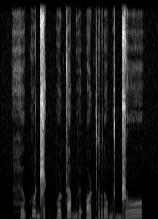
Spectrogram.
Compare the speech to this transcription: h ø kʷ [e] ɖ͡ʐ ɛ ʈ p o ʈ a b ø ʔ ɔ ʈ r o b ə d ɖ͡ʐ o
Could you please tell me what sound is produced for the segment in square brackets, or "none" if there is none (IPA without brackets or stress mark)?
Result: i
